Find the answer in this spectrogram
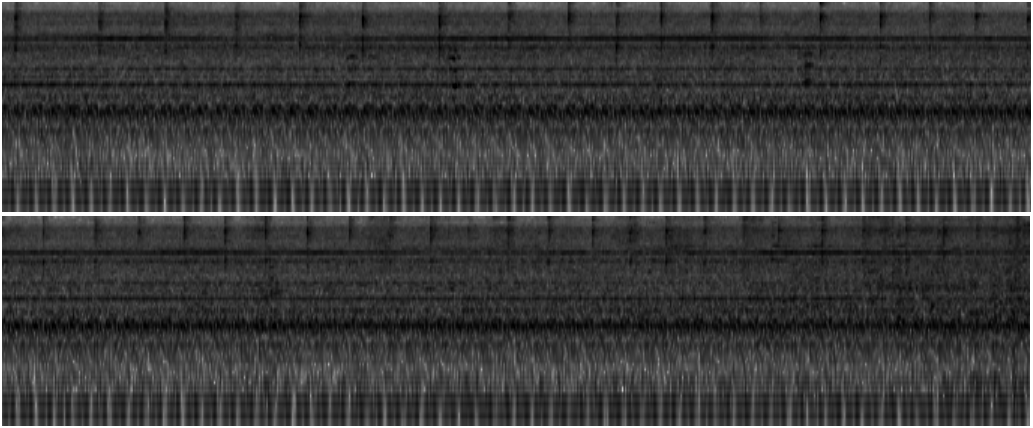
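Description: Steady mechanical hum and rumble of a train on the line close by, with a constant tone and faint regular ticking about three times a second.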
